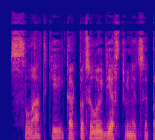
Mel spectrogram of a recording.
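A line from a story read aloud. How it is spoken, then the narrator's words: Muttered. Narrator (Russian): пробормотал он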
